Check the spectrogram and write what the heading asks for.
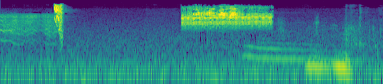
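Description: A loud, shrill cicada chirring buzzes steadily for about a second, preceded by a sharp click and followed by a few faint, squeaky tonal whines.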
